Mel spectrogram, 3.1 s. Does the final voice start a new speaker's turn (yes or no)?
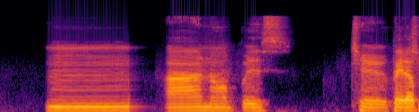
yes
